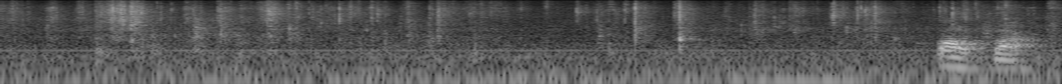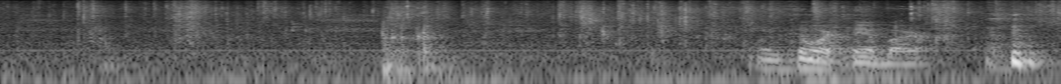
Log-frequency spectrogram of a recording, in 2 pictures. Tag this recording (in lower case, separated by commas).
speech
